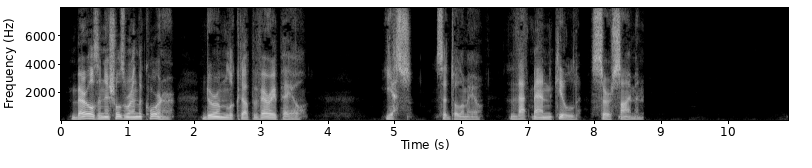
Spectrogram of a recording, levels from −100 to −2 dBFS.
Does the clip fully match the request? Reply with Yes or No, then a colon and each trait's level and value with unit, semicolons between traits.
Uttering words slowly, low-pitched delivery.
Yes: slow, 105 wpm; low, 110 Hz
